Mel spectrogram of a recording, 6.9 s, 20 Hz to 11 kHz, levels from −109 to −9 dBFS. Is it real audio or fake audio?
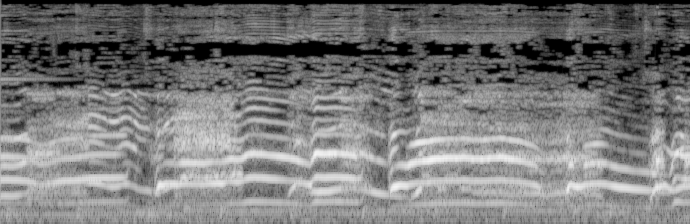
real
